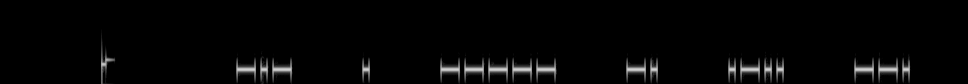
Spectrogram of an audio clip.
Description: Morse code, heard as a keyed tone, about 20 wpm, spaced as for 9 wpm, 700 Hz. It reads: KE0NLG
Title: USA Call Signs - 4x Character Spacing - 20wpm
